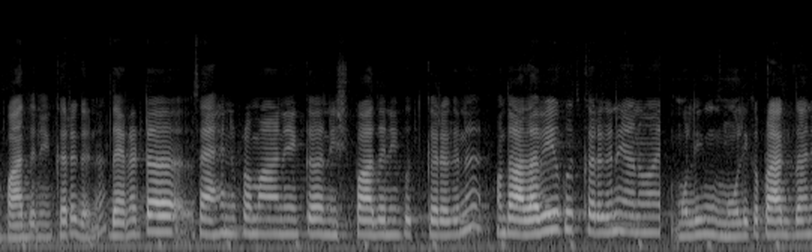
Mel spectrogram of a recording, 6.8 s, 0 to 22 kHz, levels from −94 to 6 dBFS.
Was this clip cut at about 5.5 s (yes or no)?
yes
